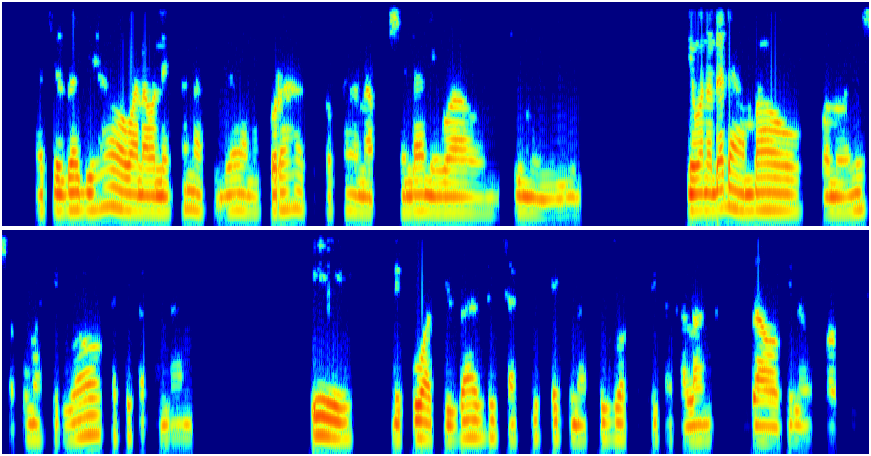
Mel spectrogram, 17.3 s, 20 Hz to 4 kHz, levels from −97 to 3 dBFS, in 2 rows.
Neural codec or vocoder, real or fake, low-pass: none; real; 3.6 kHz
